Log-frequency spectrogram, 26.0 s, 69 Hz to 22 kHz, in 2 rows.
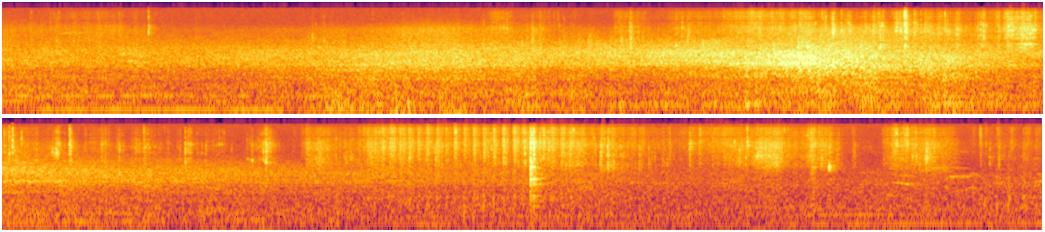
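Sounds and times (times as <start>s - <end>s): dry tinder rustling: 10.2s - 26.0s
small crackles: 19.4s - 26.0s.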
